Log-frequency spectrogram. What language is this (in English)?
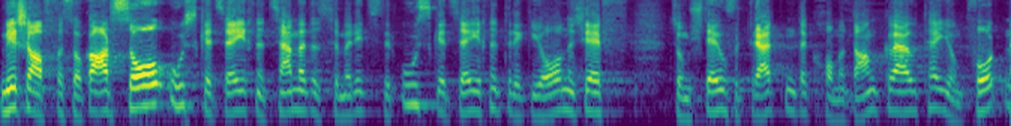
Swiss German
